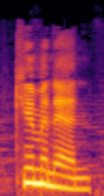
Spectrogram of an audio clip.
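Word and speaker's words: kymmenen: N kimin means 10 say Kim like the name say men like men at work but shorter then a soft n kimen 10 is a perfect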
